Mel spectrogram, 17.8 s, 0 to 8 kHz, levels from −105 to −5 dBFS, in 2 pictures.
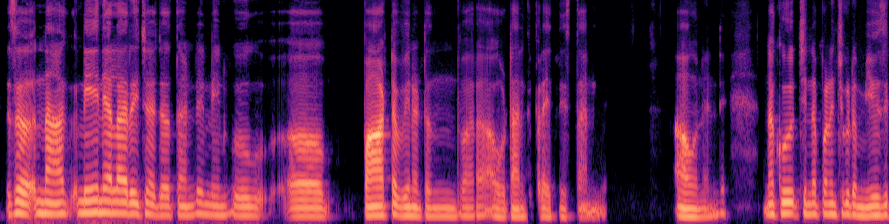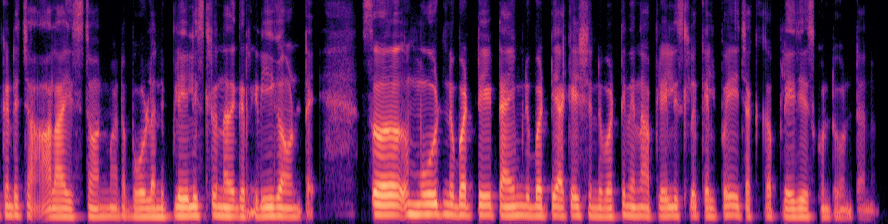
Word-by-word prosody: So, 155 - +6 0.3
నాకు 145 0 +2 0.2
నేనేలా 155 -1 +4
recharge 130 -2 -2
అవుతానంటే 125 +3 -4
నేను 125 0 -4
గూ 120 - -1 0.5
ఆహ్, 110 0 +2 0.4
పాట 125 +1 +9 0.2
వినటం 110 -1 -1 0.2
ద్వారా 115 +2 -5
అవ్వటానికి 105 0 -4
ప్రయత్నిస్తాను. 105 0 -7 0.9
అవునండి. 105 +6 -1 0.4
నాకు 135 +1 +1 0.2
చిన్నప్పటి 140 -1 -2
నుంచి 140 0 -3
గూడా 130 -2 -1
మ్యూజిక్ 125 +2 -1
అంటే 125 0 -2
చాలా 110 +1 -1
ఇష్టం 110 +1 -5
అనమాట. 110 0 -6
బోలెడన్ని 105 0 0
ప్లే 115 -1 +4
లిస్టులు 120 +1 -1
నా 115 - +4
దగ్గర 110 0 -2
రెడీగా 115 +1 +2
ఉంటాయి. 110 - -10 0.5
సో 140 - +6 0.4
మూడ్‌ని 135 -1 +3
బట్టి, 130 +1 +1 0.2
టైమ్‌ని 120 0 +1
బట్టి, 120 +1 -1
అకేషన్‌ని 115 -1 -3
బట్టి 110 +4 -5
నేను 115 0 -2
ఆ - - -11
ప్లే 110 - -1
లిస్ట్‌‌లోకెళ్ళిపోయి 115 +1 -4
చక్కగా 110 - -8
ప్లే 105 -1 -1
జేసుకుంటూ 105 -1 -6
ఉంటాను. 195 -1 -15
120 Hz, 150 wpm, -27 LUFS, 110-130 Hz, 0.9 s, పాట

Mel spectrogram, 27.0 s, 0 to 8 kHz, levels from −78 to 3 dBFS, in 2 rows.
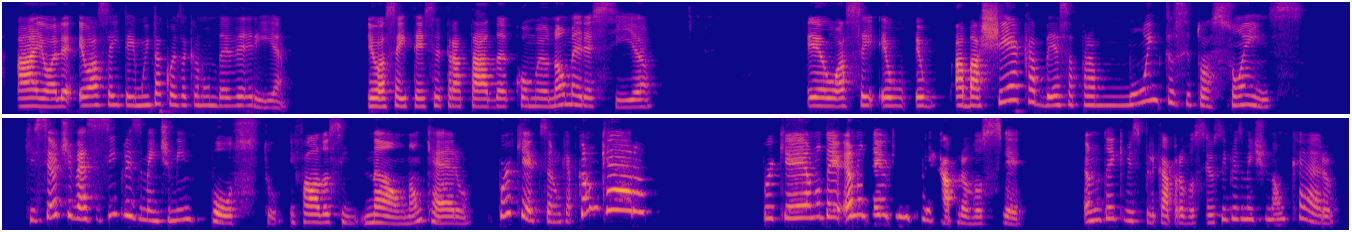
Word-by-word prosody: Ai, 215 0 +7
olha, 205 -1 +1
eu 230 - +2
aceitei 245 -1 -1
muita 245 +4 -3
coisa 245 -2 -5
que 250 - -15
eu 245 - -6
não 235 0 -7
deveria, 225 -6 -6 0.8
eu 215 -1 +5
aceitei 210 0 +2
ser 225 +1 -6
tratada 210 -1 +2
como 215 -1 -6
eu 210 - -3
não 230 +5 +1
merecia 200 -5 -3 1.5
eu 220 -1 +4
acei 220 +2 -1
eu 225 0 -1
eu 230 0 -1 0.2
abaixei 235 +9 +5
a 380 - +2
cabeça 245 -7 -2
para 245 -1 -3
muitas 275 +9 -5
situações 240 - -5 0.6
que 275 - -10
se 265 +6 0
eu 390 - +3
tivesse, 300 -7 +2
simplesmente, 290 -9 -3
me 265 +2 -5
imposto 245 -7 -4
e 210 - -14
falado 215 0 +3
assim: 215 -3 -6
"Não, 195 -4 +2
não 190 +8 -4
quero! 185 -6 0 0.2
'Por 430 +4 0
que 280 -10 +2
que 260 - -14
você 235 - -3
não 215 - -9
quer?' 220 -1 -8
Porque 430 - 0
eu - - +2
não 300 - -6
quero" 285 - +7 1.1
"porque 320 +1 -4
eu 330 +1 +6
não 350 +1 -3
tenho 350 -4 +5
eu 340 +4 +9
não 405 -1 -2
tenho 405 0 +2
que 380 -1 -13
me 355 -1 -3
explicar 290 -7 +1
pra 195 -2 -3
você, 175 -2 -4 0.6
eu 245 - 0
não 270 - -4
tenho 310 +2 -3
que 285 - -13
me 250 - -6
explicar 210 -6 -1
pra 195 - -4
você, 185 +2 -9
eu, 205 - -6
simplesmente, 295 +2 -7
não 300 - -7
quero, 240 - -4
235 Hz, 165 wpm, -26 LUFS, 210-290 Hz, 1.5 s, eu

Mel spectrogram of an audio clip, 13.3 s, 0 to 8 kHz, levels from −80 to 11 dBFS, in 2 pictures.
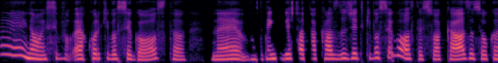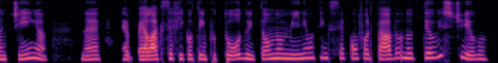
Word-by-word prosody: É 375 -5 -2
não, 205 -4 +4
se 225 - -8
vo 205 -1 -10
é - - +3
a 205 - +4
cor 220 +1 -1
que 225 0 -8
você 205 0 -1
gosta, 175 +1 -2 0.3
né, 185 +3 +1
você 180 +5 -10
tem 210 +1 +1
que 215 - -19
deixar 215 +1 +1
a - - -1
tua 210 0 -5
casa 205 -1 +1
do 225 - 0
jeito 230 0 -2
que 225 - -10
você 250 - -2
gosta, 215 - +1
é - - -4
sua 185 +1 -2
casa, 190 +4 +4
é - - 0
seu 195 -1 -3
cantinho, 190 +1 -1 0.4
né. 180 +2 -1 0.3
É 190 0 -2 0.2
é - - +9
lá 180 +1 +9
que - - -13
você 225 - 0
fica 200 0 -3
o - - -2
tempo 195 -1 -3
todo. 200 +3 -1
então, 195 +2 -1
no 225 0 +4
mínimo 220 +3 +2
tem 245 0 -4
que 235 - -9
ser 230 0 -7
confortável 220 0 +1
no 235 -1 +3
teu 245 +4 -1
estilo. 200 - -2
205 Hz, 220 wpm, -22 LUFS, 190-225 Hz, 0.4 s, é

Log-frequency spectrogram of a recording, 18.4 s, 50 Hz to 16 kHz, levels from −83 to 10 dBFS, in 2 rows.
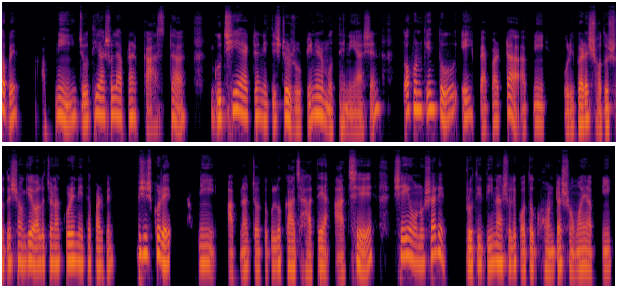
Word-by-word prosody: তবে, 145 -8 +3 0.5
আপনি 155 -1 -2 0.3
যদি 130 +7 -1
আসলে 150 +1 +1
আপনার 140 +1 -2 0.2
কাজটা 100 +3 -3 0.6
গুছিয়ে 180 +8 +4
একটা 145 +1 -3
নির্দিষ্ট 120 +1 -2 0.2
routine 120 - -2
এর 150 - +3
মধ্যে 95 +3 -4
নিয়ে 80 0 -3
আসেন 180 - -2 0.4
তখন 190 +3 +4
কিন্তু 190 -7 +2 0.3
এই 150 - 0
ব্যাপারটা 120 +4 -1 0.2
আপনি 115 +3 -4 0.4
পরিবারের 110 +8 +2
সদস্যদের 105 +8 0
সঙ্গেও 140 -1 +3
আলোচনা 130 0 +1
করে 145 0 +6
নিতে 130 0 -1
পারবেন। 115 +1 0 0.4
বিশেষ 195 0 +5
করে 140 -9 +7 0.4
আপনি 130 0 -4 0.4
আপনার 110 +2 -3
যতগুলো 105 +4 -1
কাজ 110 -1 +3
হাতে 95 +5 -1 0.3
আছে 85 - +1 0.5
সেই 175 +1 +4
অনুসারে 185 +10 +2 0.4
প্রতিদিন 120 +2 +1
আসলে 130 0 -1
কত 105 0 0 0.2
ঘন্টা 105 +1 +1
সময় 110 +2 0
আপনি 105 - -7
125 Hz, 135 wpm, -26 LUFS, 110-145 Hz, 0.6 s, করে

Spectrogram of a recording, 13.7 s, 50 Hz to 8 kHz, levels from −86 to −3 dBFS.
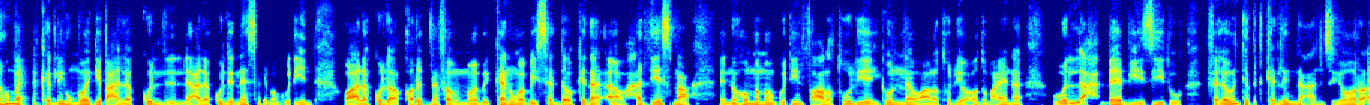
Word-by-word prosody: هم 170 -1 +3
كان 130 -6 -4
ليهم 135 -5 -1
واجب 140 -3 +3
على 100 +1 +3
كل 160 -5 -1
ال 100 0 -5
على 105 +1 +3
كل 160 -5 -3
الناس 115 +1 -1
اللي 110 - -7
موجودين 110 +3 -5 0.3
وعلى - - +6
كل - - 0
أقاربنا 115 -3 +1
فم 105 +2 0
كانوا 130 +4 +2
ما 120 - +4
بيصدّقوا 115 +5 +2
كده 145 -5 +3
أو 115 - +1
حد 145 -4 0
يسمع 140 0 +3 0.3
إنه 110 +1 -1
هم 145 -3 +2
موجودين، 130 +4 -2
فعلى 110 -6 +2
طول 160 +2 -3
ييجوا 125 +2 -1
لنا 120 -2 -1
وعلى 105 -3 +1
طول 145 +1 -9
يقعدوا 115 +2 -2
معانا 115 +2 -1 0.3
والأحباب 110 +4 +2
يزيدوا، 115 +2 -3 0.2
فلو 120 +5 +3
أنت 175 -4 0
بتكلّمنا 145 +2 -3
عن 95 -1 -4
زيارة 110 +6 0
120 Hz, 180 wpm, -24 LUFS, 110-140 Hz, 0.3 s, وعلى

